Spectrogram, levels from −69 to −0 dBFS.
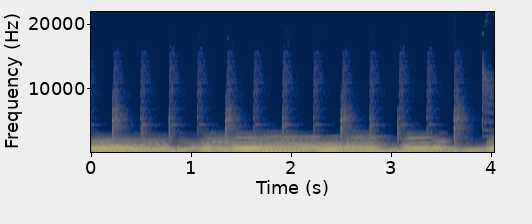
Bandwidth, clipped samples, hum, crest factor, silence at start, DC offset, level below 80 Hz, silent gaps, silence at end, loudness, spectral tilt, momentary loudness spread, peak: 17 kHz; under 0.1%; none; 14 dB; 0 s; 2%; -40 dBFS; none; 0 s; -23 LUFS; -6 dB/octave; 5 LU; -8 dBFS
